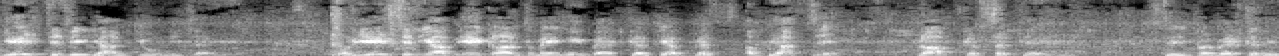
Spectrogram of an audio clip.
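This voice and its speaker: A man with a sore throat gives a slow, reflective devotional discourse, wandering between points and explaining his terms. His voice sits at an ordinary pitch. It was recorded from a distance in an echoey hall. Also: highs cut off. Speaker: spiritual teacher. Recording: roomy hall audio, mic at a distance.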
